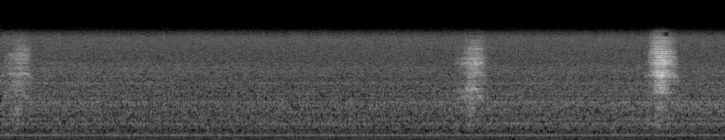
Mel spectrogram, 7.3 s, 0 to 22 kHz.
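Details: Eurasian eagle-owl, Eifel, night of 24 May 2014 (03:40–04:18), with a fox delivered as food; three short rasping hisses at uneven intervals, the last the strongest, above a steady low hum.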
